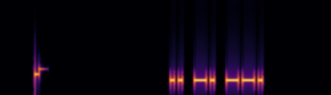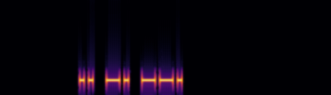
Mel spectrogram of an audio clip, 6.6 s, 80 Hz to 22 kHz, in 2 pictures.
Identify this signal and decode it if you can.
Morse code, heard as a keyed tone, about 28 wpm, 700 Hz. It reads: ING ING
